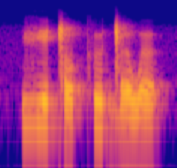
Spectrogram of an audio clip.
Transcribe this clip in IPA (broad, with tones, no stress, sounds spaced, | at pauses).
vʲ e˦ ǁ ɤ˨ kʰ ɯ˦ ɡ͡ǁ ə˨ w ə˨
